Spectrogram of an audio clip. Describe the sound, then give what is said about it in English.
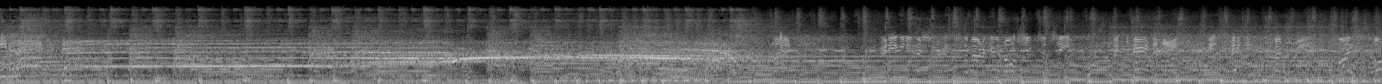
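A rock singer lets out a long, strained scream on the chorus over loud, dense band music, the raw vocal rising and holding for several seconds before the full band drives on. “Listen to this scream here.”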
